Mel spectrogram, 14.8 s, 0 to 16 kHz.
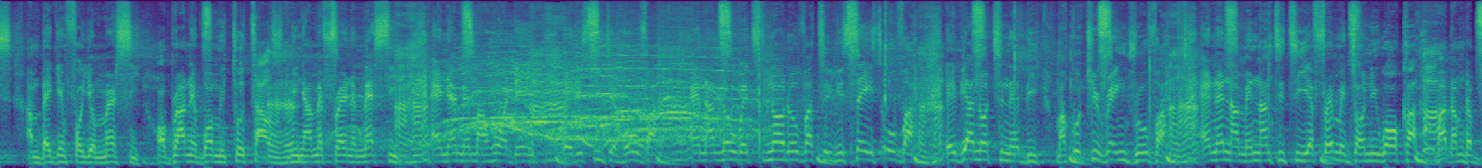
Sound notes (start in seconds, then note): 4.6 crowd cheers and drowns out rapping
